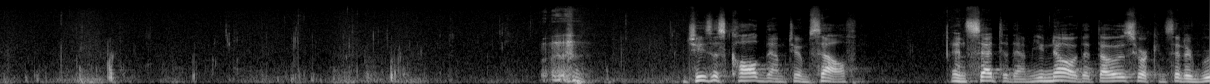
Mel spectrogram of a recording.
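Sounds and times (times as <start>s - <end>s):
person drinking water, sipping and swallowing: 0.0s - 6.8s
speech: 5.5s - 6.0s, 6.9s - 8.6s, 9.5s - 12.0s.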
